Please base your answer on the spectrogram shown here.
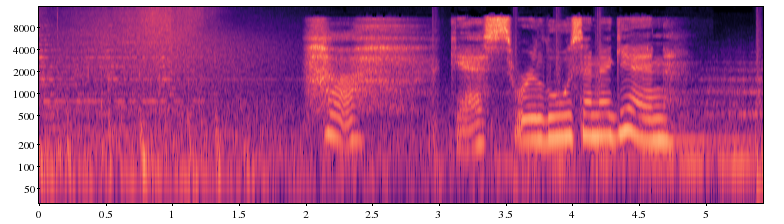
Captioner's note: sighs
